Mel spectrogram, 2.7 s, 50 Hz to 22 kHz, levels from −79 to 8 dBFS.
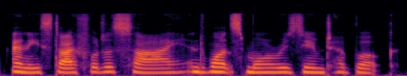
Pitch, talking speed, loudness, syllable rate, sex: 195 Hz, 220 wpm, -19 LUFS, 5.7 syllables/s, female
